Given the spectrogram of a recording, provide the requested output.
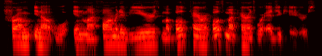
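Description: A man's voice: on the low side, a little fast, a bit bright. A middle-aged man from Louisiana with a Cajun accent, a guest chatting casually, rambling and repeating his words. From Louisiana, USA. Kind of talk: casual interview talk. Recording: dull lo-fi sound.

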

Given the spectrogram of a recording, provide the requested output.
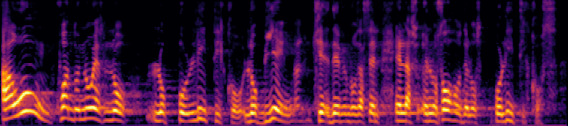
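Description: A man delivers a sermon in a high, light voice at an unhurried, deliberate pace. He is earnest and often restarts or repeats words. His delivery swings between raised, emphatic passages and hushed ones. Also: animated. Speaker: preacher.

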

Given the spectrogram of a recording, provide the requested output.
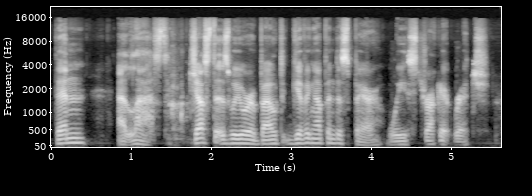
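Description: Guy doing a steady young man telling his tale in an old storybook, lowish voice, dry sound. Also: measured pace, no echo. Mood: earnest. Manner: sober, earnest. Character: sturdy young man, warm big brother.

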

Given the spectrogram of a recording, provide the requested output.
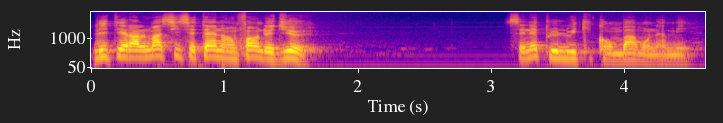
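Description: A man's voice: medium pitch, expressive, a little fast. A man preaching a sermon, exclaiming and punctuating his points with hallelujahs.

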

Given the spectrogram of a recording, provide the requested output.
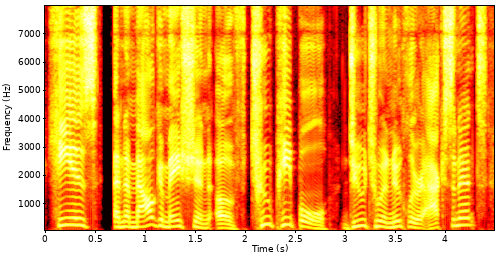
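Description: An American man talks casually like a podcast host, joking with sarcastic disbelief. His voice is fairly high and very animated, swinging up and down. The sound is close and dry. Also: normal speed, no room sound. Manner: sarcastic, incredulous, profane joking. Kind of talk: casual comedic chat about old cartoons.

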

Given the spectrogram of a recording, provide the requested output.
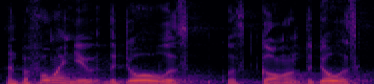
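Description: A man's voice: fairly high pitch, lively intonation, a little fast, mellow. A man giving a chatty, joking talk to a church congregation and quizzing the audience as he speaks. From England. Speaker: guest preacher. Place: large church. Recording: reverberant church hall.

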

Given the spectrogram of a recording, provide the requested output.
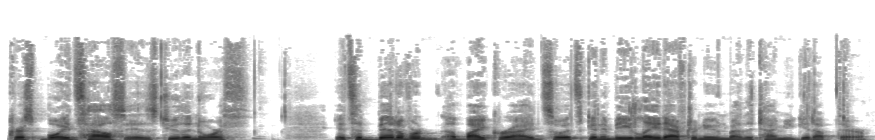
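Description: A man narrating as game master of a tabletop role-playing game, describing scenes at an easy pace with filler pauses. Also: mid-range voice, mellow, slightly rough.

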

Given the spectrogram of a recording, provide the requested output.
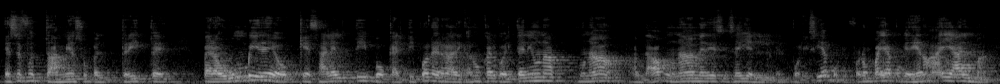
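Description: A man with a Puerto Rican accent hosting a casual podcast, telling stories with lively quoted voices. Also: medium pitch, fast, distant mic. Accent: Puerto Rican Spanish. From Puerto Rico. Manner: animated storytelling, acts out quotes in raised voice. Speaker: podcast host. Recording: echoey room, faint background noise.

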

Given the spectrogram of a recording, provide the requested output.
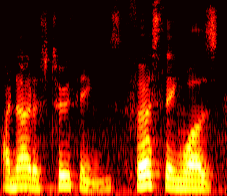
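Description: A man's voice: a little high, a little slow. A man, a podcast guest telling a personal story and acting out the voices of people in it. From Australia. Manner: animated, acts out quoted voices.

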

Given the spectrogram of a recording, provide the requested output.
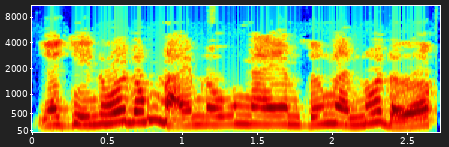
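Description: A husky woman in her sixties pours out her worries to her teacher, hesitant and deferential, tripping over repeated words. The voice is breathy and worn. It comes through a thin, tinny, phone-like recording. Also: mid-range voice, rapid-fire. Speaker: meditation disciple. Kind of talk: asking a teacher for advice. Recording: tinny lo-fi tape.

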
